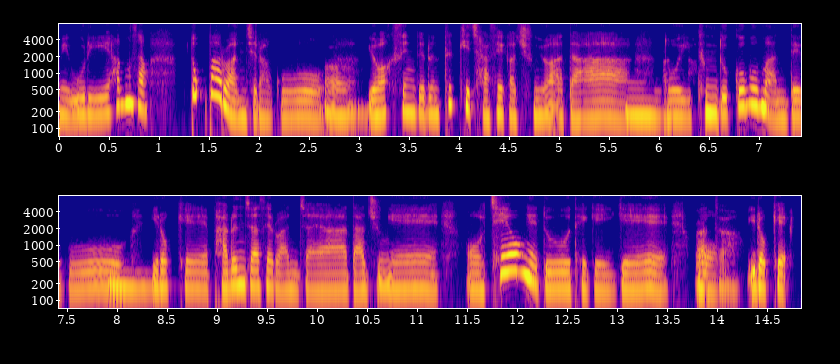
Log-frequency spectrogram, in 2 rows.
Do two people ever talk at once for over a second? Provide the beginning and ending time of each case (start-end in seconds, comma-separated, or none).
none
